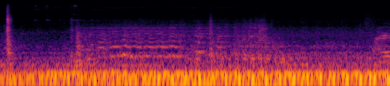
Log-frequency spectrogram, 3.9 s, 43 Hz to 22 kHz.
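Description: A 1959 Plymouth engine idles steadily and close by, a continuous low rumble with no break across the span, and no voices are heard over it.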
